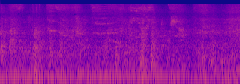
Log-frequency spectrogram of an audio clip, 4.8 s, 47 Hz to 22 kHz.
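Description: Senboku Rapid Railway 3000 series electric train running at speed, heard inside the passenger car: a steady low rumble of wheels and running gear with a few clacks from the wheels over the rails.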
